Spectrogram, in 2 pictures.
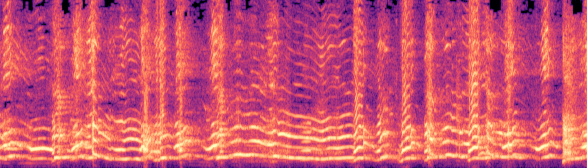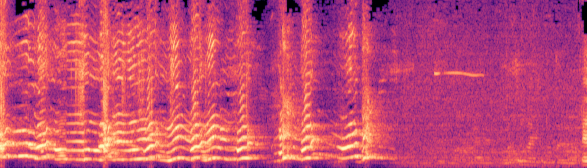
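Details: Huskies kept as pets howling together after hearing a sound from a computer: dense overlapping wavering howls with short yips, ending abruptly near twelve seconds and leaving quiet room noise.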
